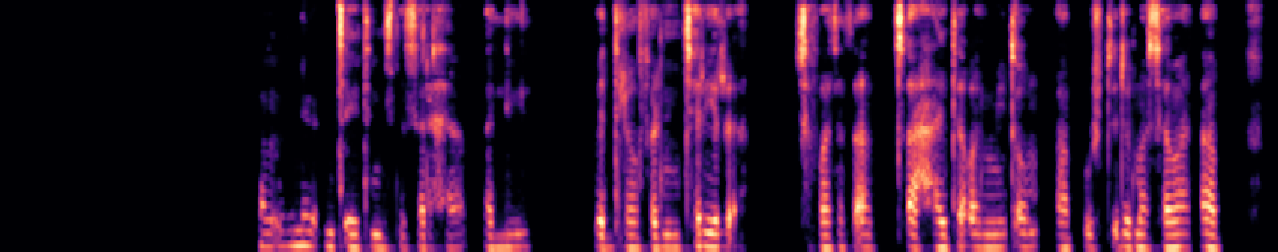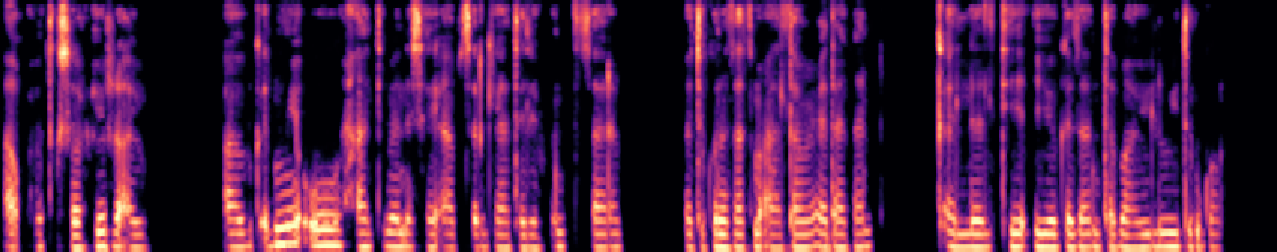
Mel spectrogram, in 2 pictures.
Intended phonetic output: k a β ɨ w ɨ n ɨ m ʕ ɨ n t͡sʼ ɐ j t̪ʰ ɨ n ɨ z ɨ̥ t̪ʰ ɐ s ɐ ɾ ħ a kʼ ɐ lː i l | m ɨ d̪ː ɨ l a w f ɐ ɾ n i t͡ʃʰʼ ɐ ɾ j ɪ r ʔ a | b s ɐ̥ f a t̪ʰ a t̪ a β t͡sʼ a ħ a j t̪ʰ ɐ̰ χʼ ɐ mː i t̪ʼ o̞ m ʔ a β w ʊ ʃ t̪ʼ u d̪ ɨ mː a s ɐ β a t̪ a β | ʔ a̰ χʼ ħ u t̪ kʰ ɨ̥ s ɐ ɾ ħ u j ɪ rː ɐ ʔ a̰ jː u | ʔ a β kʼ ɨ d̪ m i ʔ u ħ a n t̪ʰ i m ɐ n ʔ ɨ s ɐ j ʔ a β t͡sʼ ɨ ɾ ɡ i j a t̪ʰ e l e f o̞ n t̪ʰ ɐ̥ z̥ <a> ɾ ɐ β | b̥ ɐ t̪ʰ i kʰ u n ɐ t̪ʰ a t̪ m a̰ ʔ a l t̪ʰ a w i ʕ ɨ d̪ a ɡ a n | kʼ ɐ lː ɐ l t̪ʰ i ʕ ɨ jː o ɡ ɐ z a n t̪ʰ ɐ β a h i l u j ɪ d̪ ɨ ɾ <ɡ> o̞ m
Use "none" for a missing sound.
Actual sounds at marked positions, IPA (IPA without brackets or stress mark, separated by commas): a, ɡ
